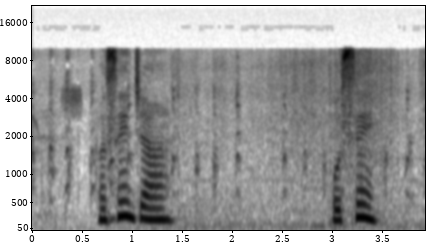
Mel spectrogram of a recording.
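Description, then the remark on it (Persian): Caged birds clucking after bags of bird seed were emptied into their cage, a few short harmonic bursts in two clusters with a pause between, against a low background hum and no talking. “همه ی نایلون دونه ها رو خالی کردی تو قفس پرنده ها.”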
